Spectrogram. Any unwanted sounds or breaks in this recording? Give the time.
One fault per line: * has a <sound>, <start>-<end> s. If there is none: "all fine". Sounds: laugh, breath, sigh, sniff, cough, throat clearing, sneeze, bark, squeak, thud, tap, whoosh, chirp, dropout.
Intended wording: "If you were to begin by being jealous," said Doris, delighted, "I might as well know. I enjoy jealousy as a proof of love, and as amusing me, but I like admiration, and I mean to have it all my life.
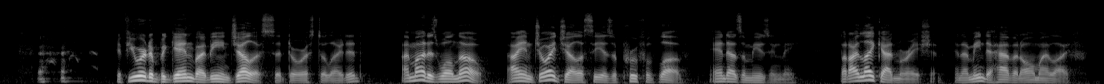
* has a laugh, 0.2-1.0 s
